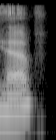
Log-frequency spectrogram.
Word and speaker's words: ح: It has H sound. It comes from the end of the throat, the deep sound, Ha.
